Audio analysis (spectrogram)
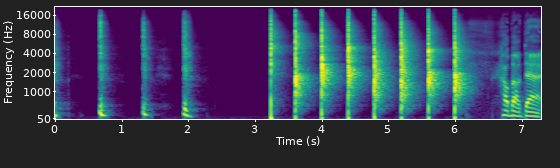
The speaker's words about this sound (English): That was 100 claps a minute, bro. I'm breaking records.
